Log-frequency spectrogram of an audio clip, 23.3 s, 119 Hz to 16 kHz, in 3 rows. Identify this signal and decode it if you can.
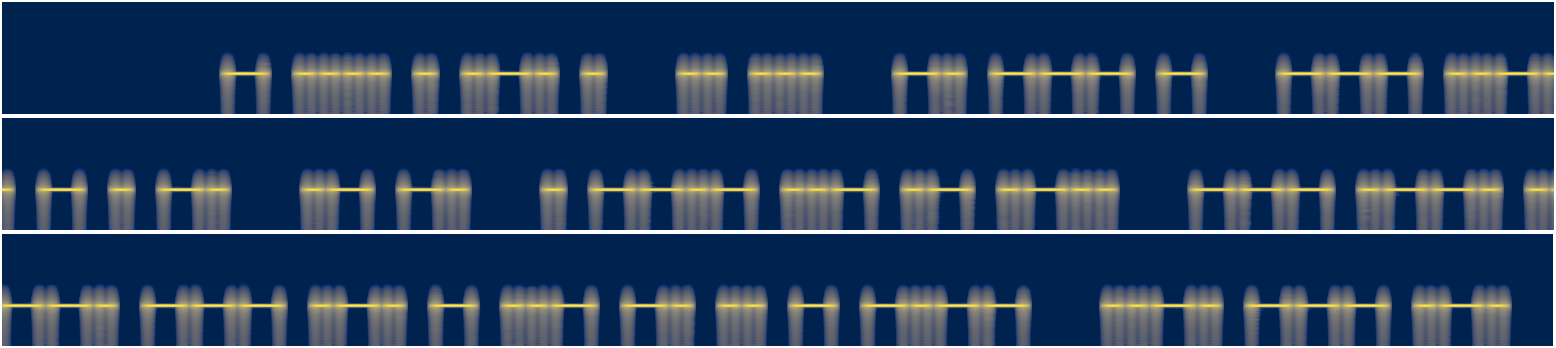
Morse code, heard as a keyed tone, about 20 wpm, 700 Hz. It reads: THERE IS NOT OFTEN AN EQUAL OPPORTUNITY FOR
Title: Sentences from Top 1400 Words 20wpm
